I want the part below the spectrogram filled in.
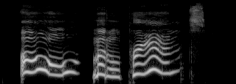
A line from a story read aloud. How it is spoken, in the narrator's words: called out, trying to be as sweet as a fairy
